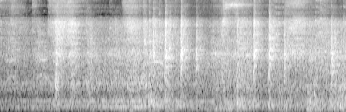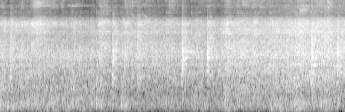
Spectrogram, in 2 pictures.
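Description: Diesel locomotive of a passenger train passing close by with a steady engine hum, followed by its coaches rolling past, the wheels clattering rapidly over the rail joints as the train pulls into the station.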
